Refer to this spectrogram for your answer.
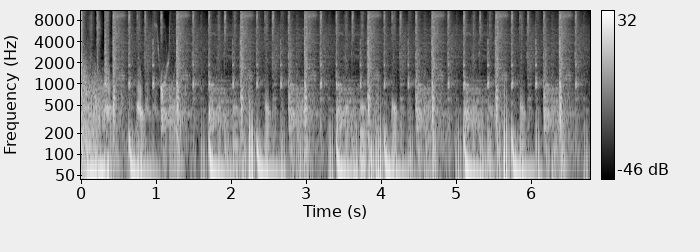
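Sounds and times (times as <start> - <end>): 
bass: 0.0 - 6.7
cranking drum beat: 0.0 - 6.7.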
